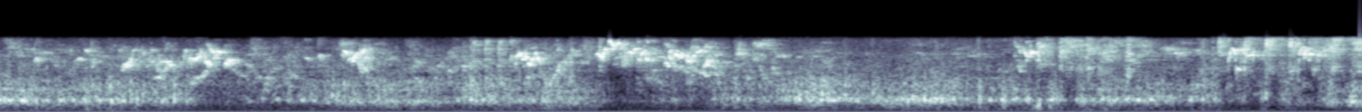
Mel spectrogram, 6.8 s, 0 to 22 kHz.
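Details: A budgerigar group on 17 May 2010 going for millet, with visitors from Leer: busy overlapping twitters and short scratchy chirps rise in bursts, with quieter gaps between them and a few wing flutters.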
